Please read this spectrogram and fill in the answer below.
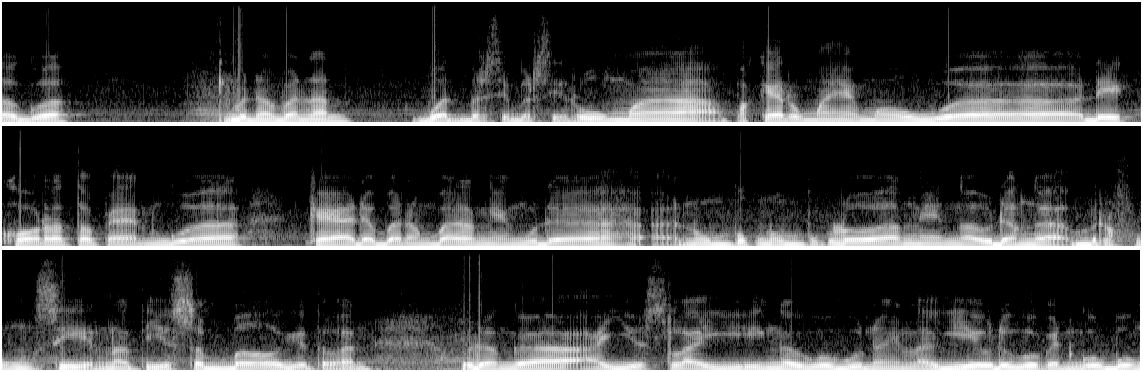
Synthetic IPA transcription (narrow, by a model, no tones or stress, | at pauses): aɡua | bənarbənar | buat̪̚bərsibərsiɾumaha̰pakajrumahjaŋmauɡuadekʰɔɾat̪apa̰ɛ̰nɡua | kajaʔːdabaɾaŋbaɾaŋjaŋudahnumpʊk̚numpʊk̚doaŋjaŋɡaudahŋɡa̰ʔbərfuŋsinat̪ijʊsəbəlɡit̪ṵka̰n | udahŋɡaa̰jʊslaɡiŋɡaʔɡuaɡunaɪnla̰ɡiudahɡuapaɪnɡoabʊŋ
